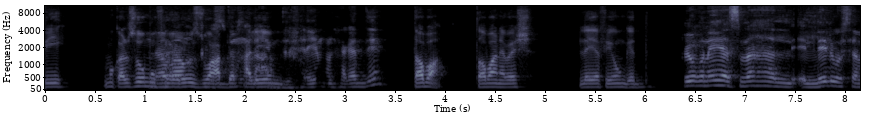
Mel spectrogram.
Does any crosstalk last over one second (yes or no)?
yes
